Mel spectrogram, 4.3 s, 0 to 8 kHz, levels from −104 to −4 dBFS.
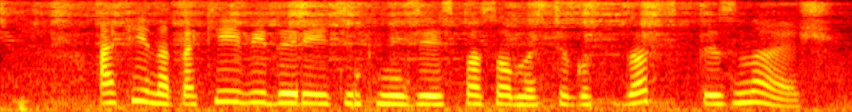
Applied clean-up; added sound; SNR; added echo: none; none; none; none.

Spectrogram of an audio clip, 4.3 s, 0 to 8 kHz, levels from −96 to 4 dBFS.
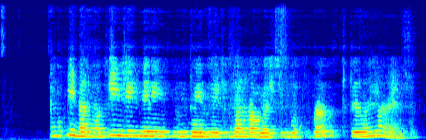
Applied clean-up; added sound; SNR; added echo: neural mask model DeepFilterNet 3.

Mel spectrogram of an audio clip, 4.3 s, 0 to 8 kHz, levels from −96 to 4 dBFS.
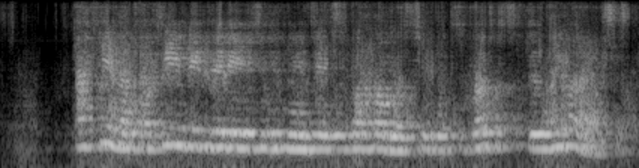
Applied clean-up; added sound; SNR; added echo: neural separator model SepFormer DNS4.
